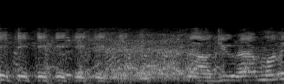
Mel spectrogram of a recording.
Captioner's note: giggling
